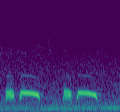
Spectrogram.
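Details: Spotted dove on a first trip to the forest, giving two matching coo phrases about a second apart. Each has a brief rough note, then a longer, level coo that dips at the finish, over a faint low hum.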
